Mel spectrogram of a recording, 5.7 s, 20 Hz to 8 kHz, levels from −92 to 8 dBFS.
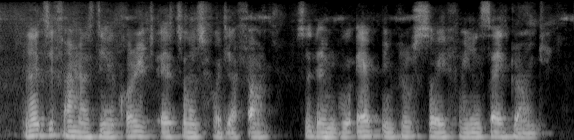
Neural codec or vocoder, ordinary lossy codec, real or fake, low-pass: codec, 16 kHz, 4 kbps, FreqCodec, smaller model; none; fake; none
